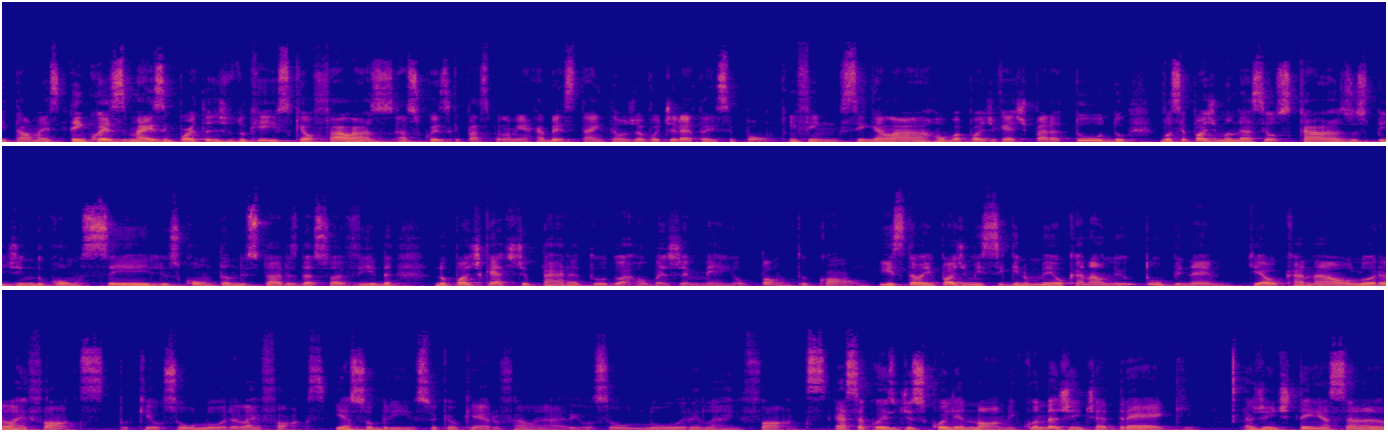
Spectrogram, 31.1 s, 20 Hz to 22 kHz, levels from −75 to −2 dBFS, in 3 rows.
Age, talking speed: 20-39, 185 wpm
